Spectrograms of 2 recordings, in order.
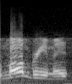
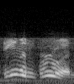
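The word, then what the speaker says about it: Demonbreun: I seen the street there, and I'm like, okay, how do you pronounce this? I'm glad you cleared that up for me. Yeah, it's the Mombrium. It's not Demon Bruin.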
